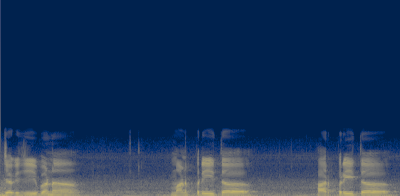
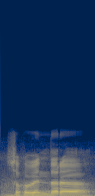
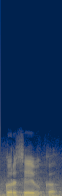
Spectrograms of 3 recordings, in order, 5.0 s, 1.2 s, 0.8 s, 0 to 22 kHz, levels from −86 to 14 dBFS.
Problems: constant background noise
